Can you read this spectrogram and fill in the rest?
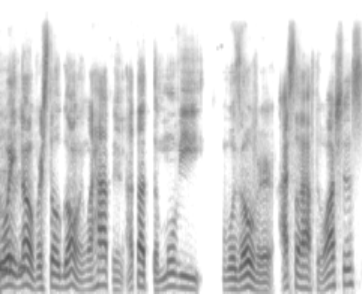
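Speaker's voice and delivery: ordinary delivery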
